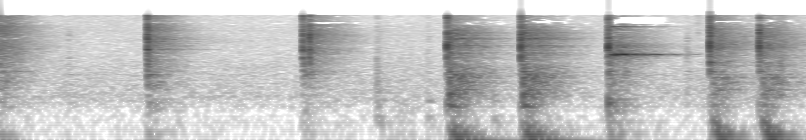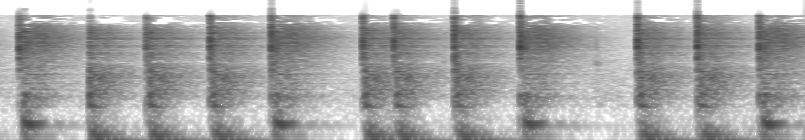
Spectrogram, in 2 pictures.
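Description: E-mu Drumulator drum machine playing its sampled drums: three single sharp hits about three-quarters of a second apart, then from about two seconds in a steady beat. The beat mixes a deep bass drum from a custom EPROM bank with a snare from the original factory kit.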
